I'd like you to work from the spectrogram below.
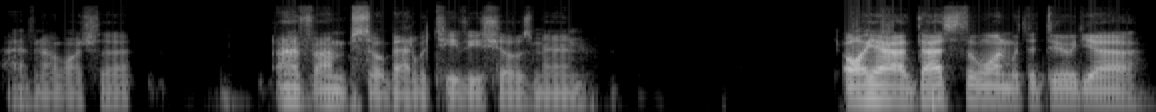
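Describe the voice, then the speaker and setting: Low-voiced young man chatting with viewers. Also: slow pace, long pauses, fairly bright tone, smooth, dry recording, studio quality. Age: young adult. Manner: answers viewer chat loosely, trails off into mumbled asides. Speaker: podcast host. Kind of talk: casual live-stream chat.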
